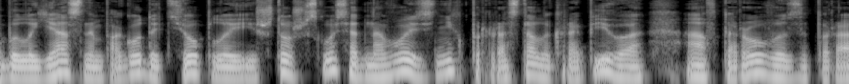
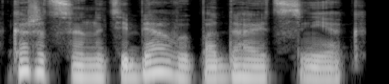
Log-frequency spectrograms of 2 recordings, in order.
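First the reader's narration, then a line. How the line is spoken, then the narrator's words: Sad whisper. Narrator (Russian): грустно прошептал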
